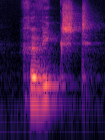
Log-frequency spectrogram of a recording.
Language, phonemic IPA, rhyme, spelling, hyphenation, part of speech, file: Dutch, /ɣəˈʋikst/, -ikst, gewiekst, ge‧wiekst, adjective, Nl-gewiekst.ogg
- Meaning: smart, sly, cunning, clever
